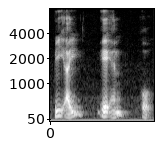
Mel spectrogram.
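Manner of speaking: very slow "पी आई ... ए एन ... ओ" in three separate groups; syllable-by-syllable spelling. Shown as a demonstration. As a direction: spell out "पी आई ए एन ओ", pausing after "आई" and after "एन". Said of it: "piano के तीन syllable होंगे". ("पी आई, ए एन, ओ" को तीन हिस्सों में रुक-रुककर बोलें)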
